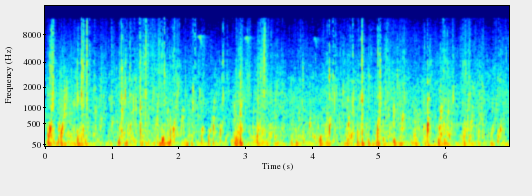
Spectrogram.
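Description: Steady bubbling and gurgling of hot springs and boiling mud pools in a volcanic geothermal area at about 800 metres on the south side of a volcano in Costa Rica, with dense irregular pops and blurps bursting continuously throughout, no voices present.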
